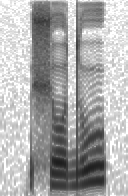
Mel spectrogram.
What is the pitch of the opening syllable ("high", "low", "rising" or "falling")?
low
